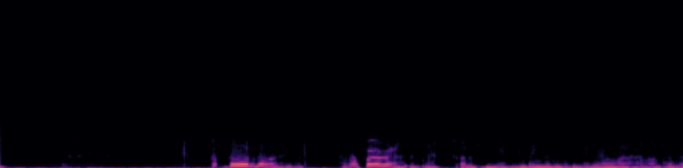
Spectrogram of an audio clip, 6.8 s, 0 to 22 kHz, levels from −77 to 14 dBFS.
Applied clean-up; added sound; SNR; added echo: neural diffusion model UNIVERSE++.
